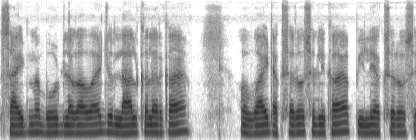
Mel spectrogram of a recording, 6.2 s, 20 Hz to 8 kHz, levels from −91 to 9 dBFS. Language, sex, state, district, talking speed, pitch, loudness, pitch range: Hindi, male, Uttar Pradesh, Lucknow, 190 wpm, 125 Hz, -15 LUFS, 120-130 Hz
